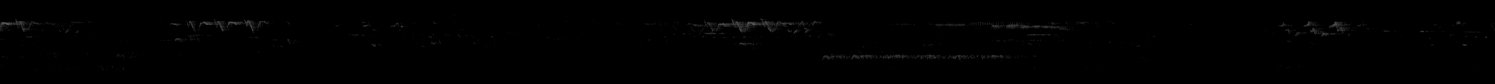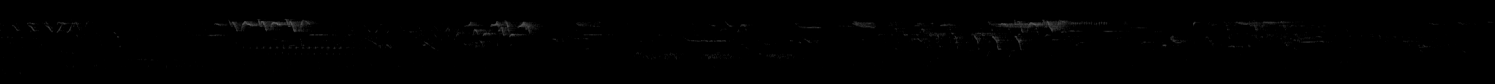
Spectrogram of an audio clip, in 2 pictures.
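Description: Faint bird chirps and trills recurring every two to three seconds, with a short whistled note now and then.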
